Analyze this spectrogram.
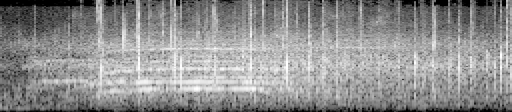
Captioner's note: audience cheers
